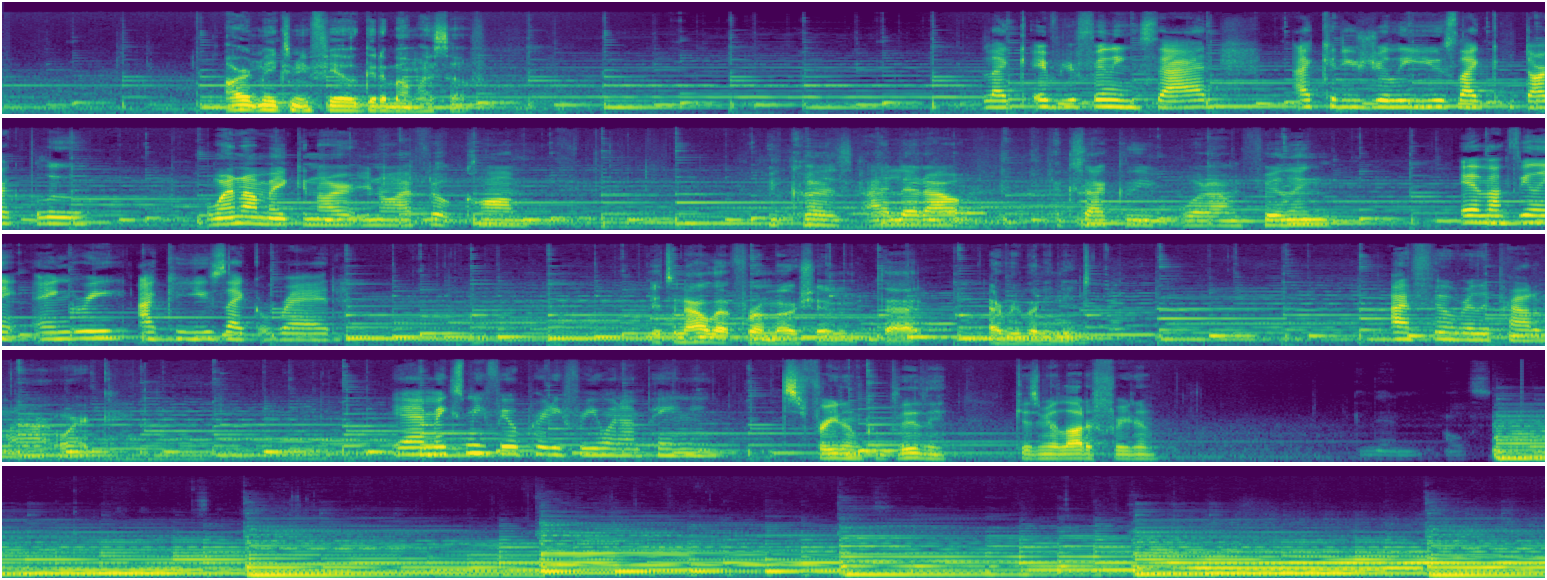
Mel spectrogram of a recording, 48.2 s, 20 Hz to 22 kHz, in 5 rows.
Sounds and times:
Music: 0:00.0 - 0:48.2.

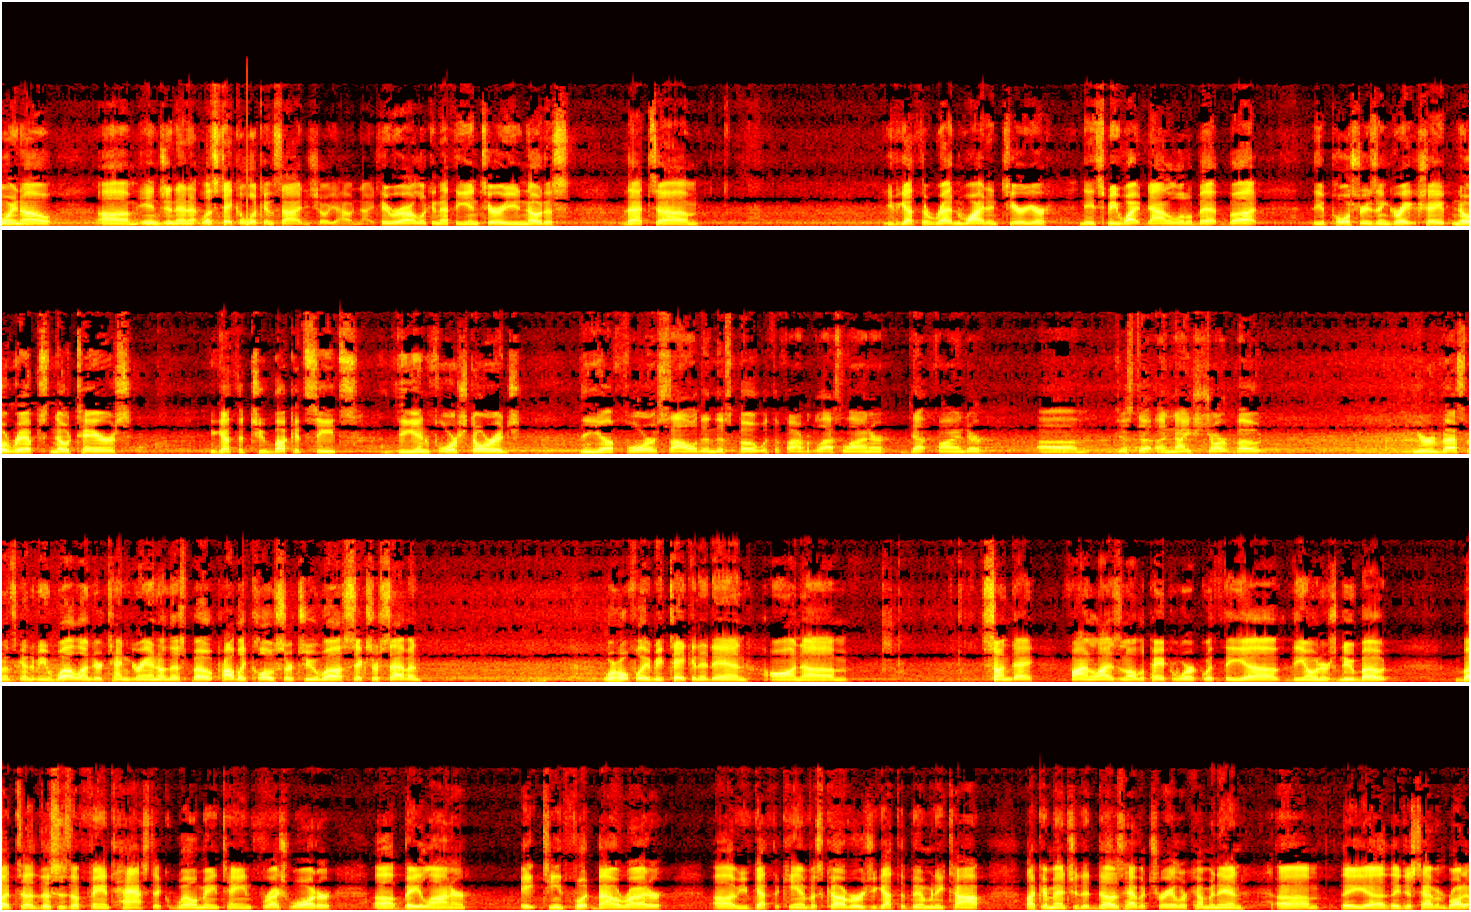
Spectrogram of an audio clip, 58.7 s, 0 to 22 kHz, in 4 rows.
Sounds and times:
Speech: 0:00.0 - 0:07.0, 0:08.8 - 0:16.0, 0:16.7 - 0:27.3, 0:28.8 - 0:33.6, 0:35.4 - 0:37.8, 0:39.1 - 0:43.2, 0:43.9 - 0:58.6.

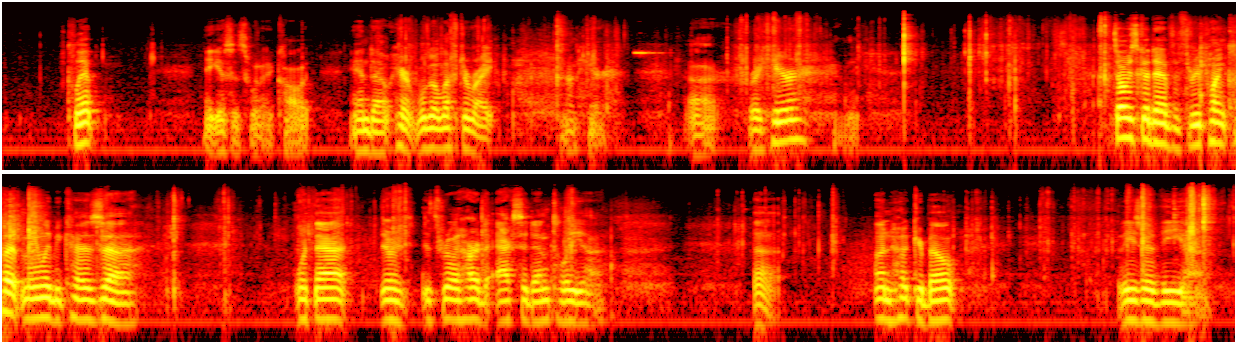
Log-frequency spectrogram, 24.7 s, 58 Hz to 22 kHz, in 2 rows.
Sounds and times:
Speech: 0:02.0 - 0:05.0, 0:05.6 - 0:06.2, 0:06.8 - 0:08.6, 0:11.1 - 0:13.8, 0:15.3 - 0:18.4, 0:19.9 - 0:20.2, 0:21.1 - 0:21.9, 0:23.5 - 0:24.4.

